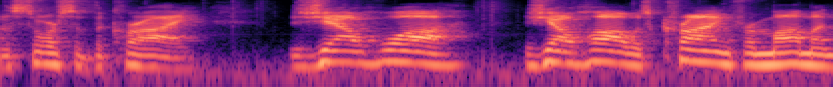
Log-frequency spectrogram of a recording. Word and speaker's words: Xiao Hua: It's Xiao Huo! Xiao Huo? I'm not sure how to pronounce that. Hua. Xiao Hua.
